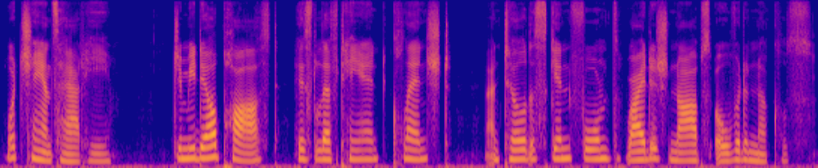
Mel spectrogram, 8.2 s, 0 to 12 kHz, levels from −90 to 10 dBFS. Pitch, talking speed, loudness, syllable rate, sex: 180 Hz, 145 wpm, -19 LUFS, 4.2 syllables/s, female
